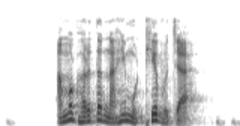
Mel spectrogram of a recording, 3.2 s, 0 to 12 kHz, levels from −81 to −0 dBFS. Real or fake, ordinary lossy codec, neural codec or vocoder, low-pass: fake; MP3, 64 kbps; codec, 16 kHz, 16 kbps, FunCodec, trained on LibriTTS, 50 frames a second; 7.2 kHz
